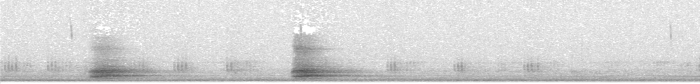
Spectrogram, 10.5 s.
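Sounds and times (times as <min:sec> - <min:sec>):
constant humming tone: 0:00.0 - 0:10.4
Red fox call: 0:01.4 - 0:02.3, 0:04.4 - 0:05.4.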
